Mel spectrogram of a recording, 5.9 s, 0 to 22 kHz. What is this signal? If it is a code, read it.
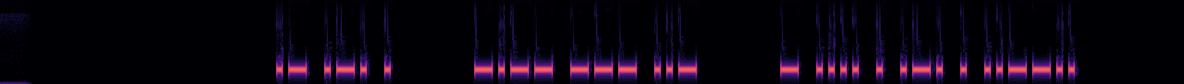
Morse code, heard as a keyed tone, about 40 wpm, 700 Hz. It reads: ARE YOU THERE?
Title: 2x Word-Spacing - Sentences from Top 100 Words - 40wpm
